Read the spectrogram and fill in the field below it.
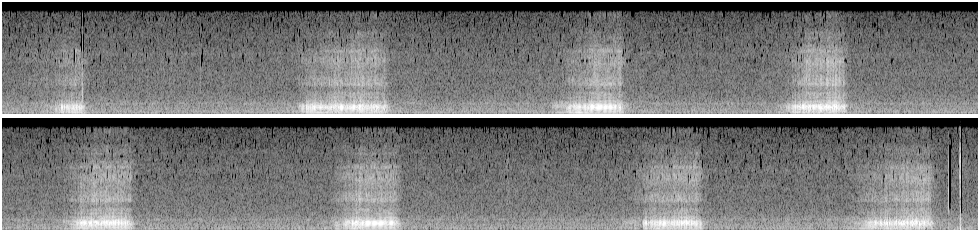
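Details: A Pekingese dog snores steadily while napping, each rough, rattling breath coming about every two and a half seconds.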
